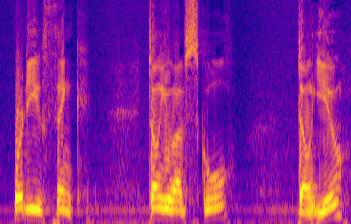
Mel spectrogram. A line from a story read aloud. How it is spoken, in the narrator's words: My brother sighed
